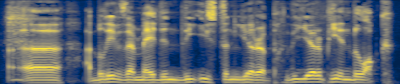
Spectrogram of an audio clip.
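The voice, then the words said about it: Poorly done put-on foreign accent. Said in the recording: “That's a terrible accent.”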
